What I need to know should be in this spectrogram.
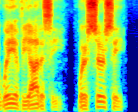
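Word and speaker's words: Circe: of the Odyssey where Cersei pronounced with the hard CH sound as the daughter of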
